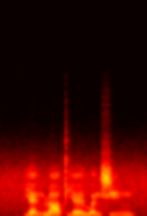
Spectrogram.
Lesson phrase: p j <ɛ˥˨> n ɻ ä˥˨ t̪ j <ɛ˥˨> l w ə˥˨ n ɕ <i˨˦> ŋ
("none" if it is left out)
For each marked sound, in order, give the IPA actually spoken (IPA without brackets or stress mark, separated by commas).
ɛ˥˨, ɛ˨˦, i˦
